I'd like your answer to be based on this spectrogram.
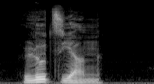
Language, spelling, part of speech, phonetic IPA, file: Polish, Lucjan, proper noun, [ˈlut͡sʲjãn], Pl-Lucjan.ogg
